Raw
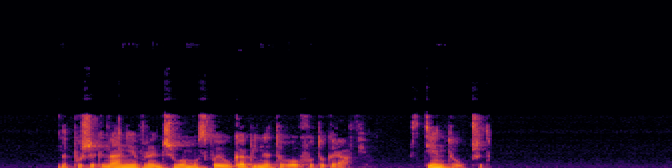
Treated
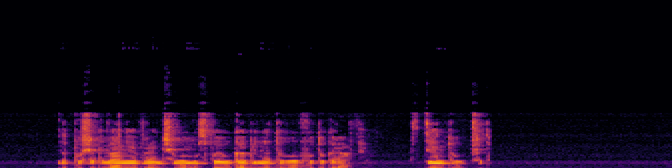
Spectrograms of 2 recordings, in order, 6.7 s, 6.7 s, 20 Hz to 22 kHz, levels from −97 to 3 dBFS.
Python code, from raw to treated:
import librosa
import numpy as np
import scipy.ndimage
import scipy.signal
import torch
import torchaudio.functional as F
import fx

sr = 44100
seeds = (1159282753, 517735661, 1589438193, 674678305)

y = fx.band_swap(x, sr, width_hz=500)
y = y * librosa.db_to_amplitude(1.5)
